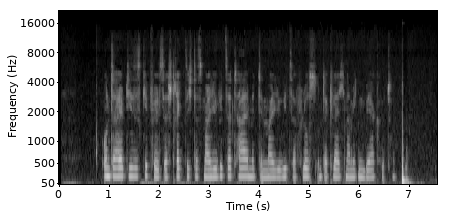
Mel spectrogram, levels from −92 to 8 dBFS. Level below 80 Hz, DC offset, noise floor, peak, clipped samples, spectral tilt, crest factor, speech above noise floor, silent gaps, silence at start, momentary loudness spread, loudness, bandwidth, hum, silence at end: -50 dBFS; under 0.1%; -56 dBFS; -2 dBFS; under 0.1%; -7 dB/octave; 24 dB; 30 dB; none; 0.2 s; 12 LU; -26 LUFS; 12 kHz; none; 0.5 s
